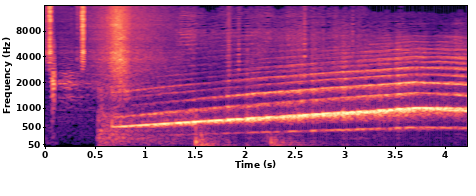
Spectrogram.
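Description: Civil defense air-raid siren wailing, starting about half a second in and rising steadily in pitch, with two low thumps underneath. It is the warning of incoming rocket fire on southern Israel.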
